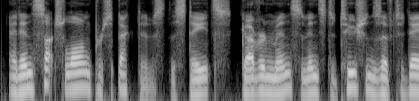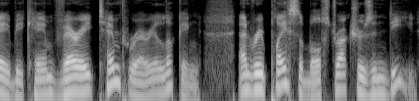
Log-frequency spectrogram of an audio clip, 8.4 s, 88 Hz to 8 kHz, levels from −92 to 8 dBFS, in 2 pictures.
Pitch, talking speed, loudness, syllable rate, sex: 130 Hz, 150 wpm, -19 LUFS, 5.6 syllables/s, male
